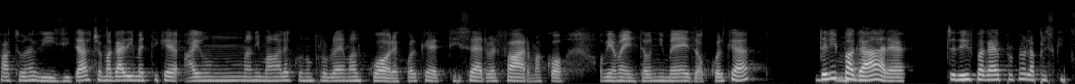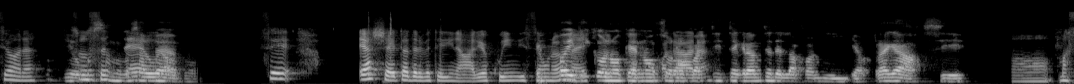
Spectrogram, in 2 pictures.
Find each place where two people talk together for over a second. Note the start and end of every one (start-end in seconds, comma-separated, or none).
11.2-12.6, 16.1-18.0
